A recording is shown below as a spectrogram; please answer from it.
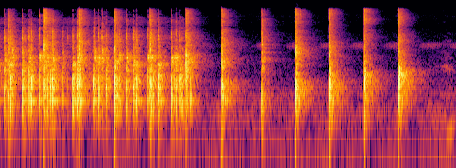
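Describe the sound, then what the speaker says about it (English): A small group claps hands in a quick, fast round that thins out into a handful of slower, separate claps, heard alone with no voices, at a spiritual gathering. "Get a round of applause."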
